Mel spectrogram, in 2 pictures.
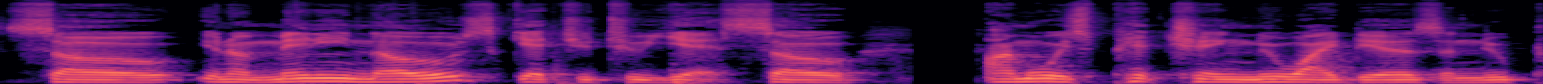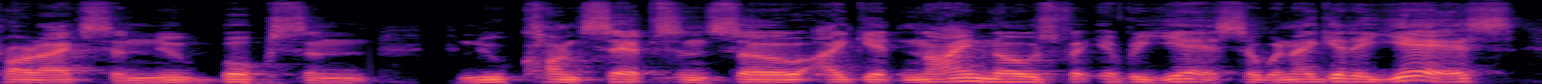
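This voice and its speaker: A man's voice: lowish voice, fairly even intonation, normal speed. A male podcast host in a casual, upbeat interview chat who likes to wrap up with a quote, talking over a video call. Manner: upbeat, fond of closing quotes.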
